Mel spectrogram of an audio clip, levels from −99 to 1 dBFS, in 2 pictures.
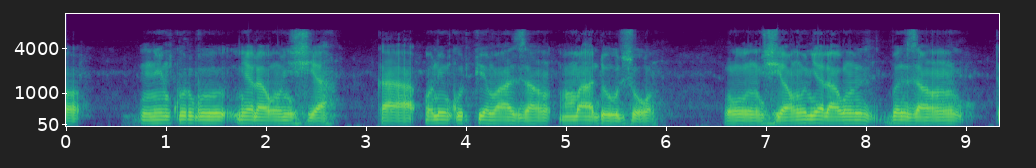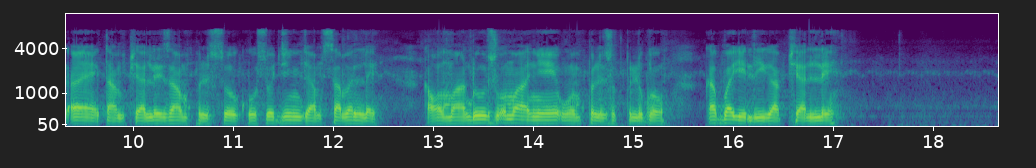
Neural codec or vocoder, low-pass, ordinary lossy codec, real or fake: codec, 16 kHz, 8 kbps, FunCodec, trained on LibriTTS, 25 frames a second; 7.2 kHz; AAC, 48 kbps; fake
